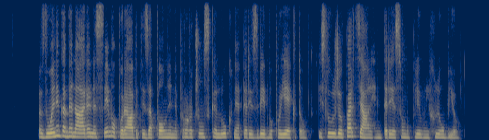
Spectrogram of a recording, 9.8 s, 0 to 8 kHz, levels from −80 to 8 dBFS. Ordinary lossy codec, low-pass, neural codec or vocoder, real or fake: none; none; codec, 16 kHz, 0.8 kbps, ZipCodec; fake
